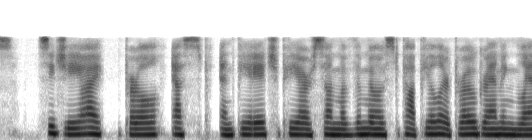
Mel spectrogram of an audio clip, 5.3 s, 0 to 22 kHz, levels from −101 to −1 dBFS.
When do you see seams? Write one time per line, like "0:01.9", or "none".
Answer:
none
